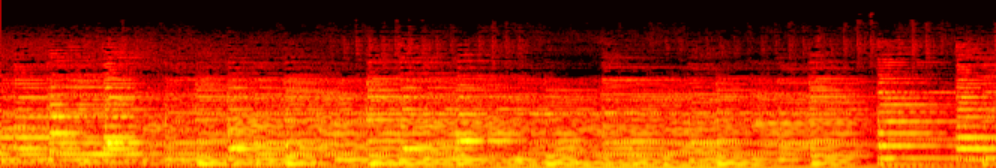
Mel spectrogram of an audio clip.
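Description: Upright acoustic piano playing chords under a melody line. A low bass note is held through the middle few seconds, and the playing shifts to a new chord pattern near the end.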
